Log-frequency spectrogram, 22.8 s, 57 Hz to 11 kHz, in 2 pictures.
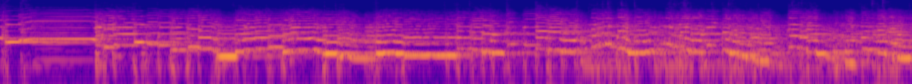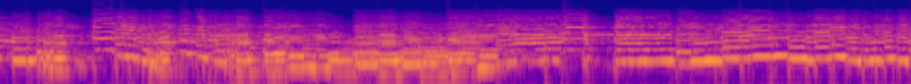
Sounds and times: Inside, small room: 0:00.0 - 0:22.7
Tapping (guitar technique): 0:00.0 - 0:22.7.

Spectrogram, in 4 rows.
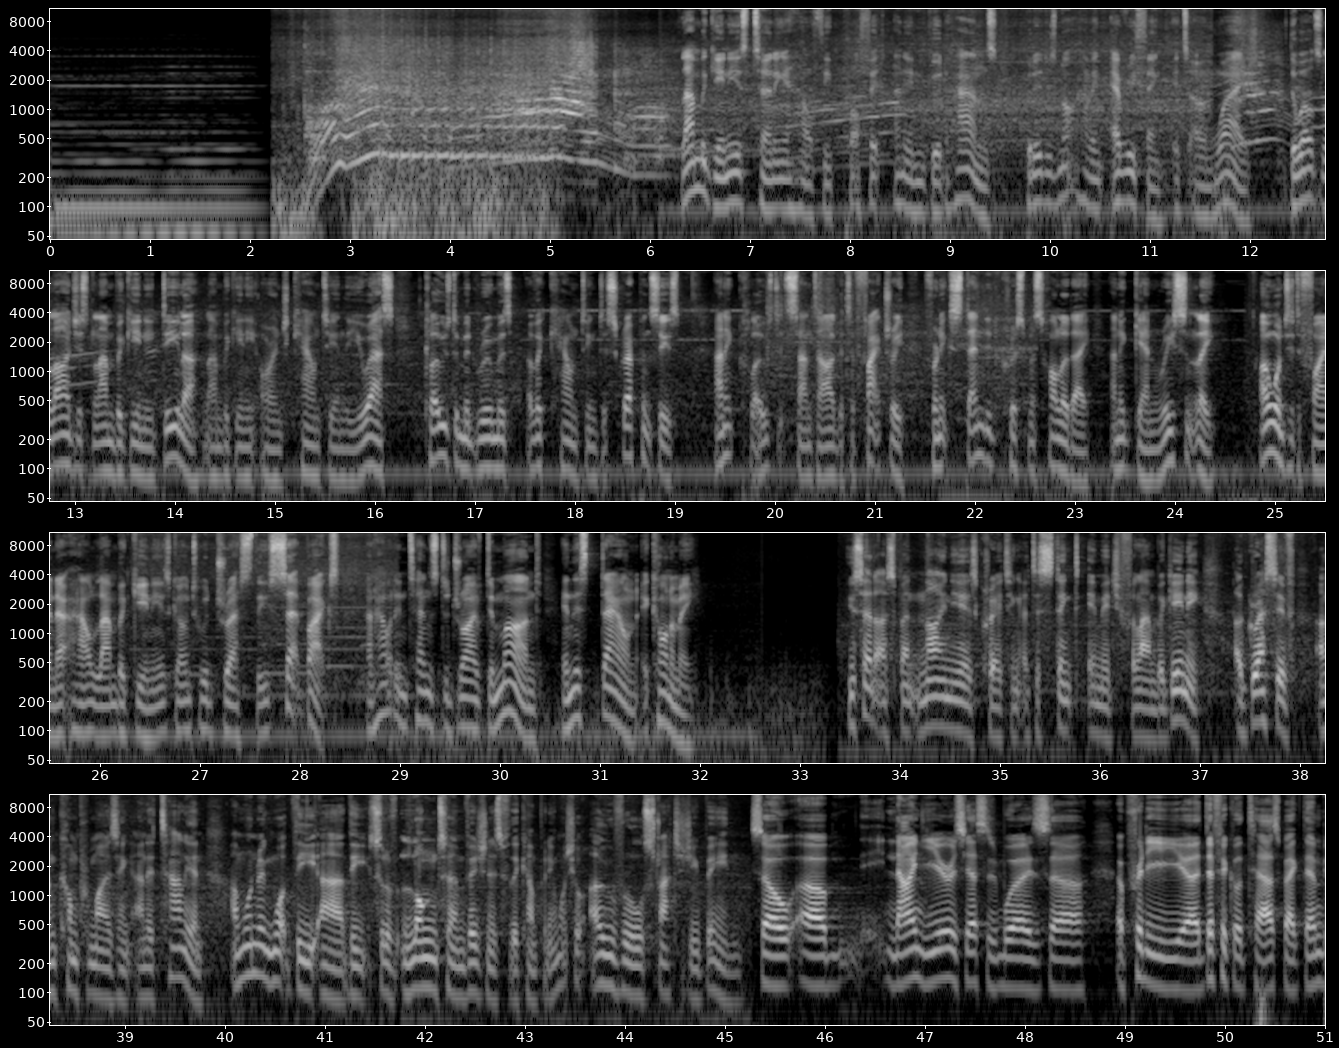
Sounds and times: Race car, auto racing: 0:02.2 - 0:24.1, 0:26.0 - 0:29.0
Speech: 0:06.3 - 0:32.0, 0:33.4 - 0:51.0.

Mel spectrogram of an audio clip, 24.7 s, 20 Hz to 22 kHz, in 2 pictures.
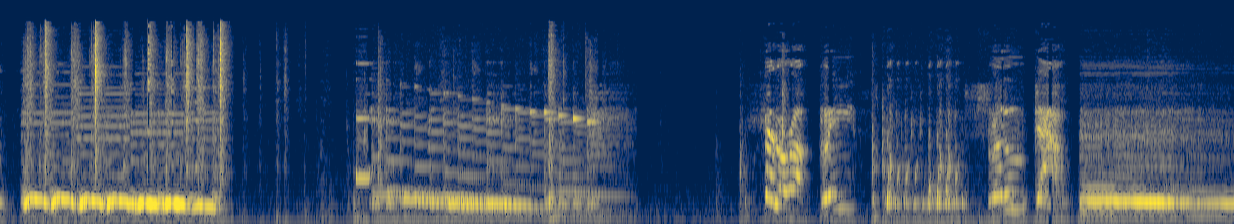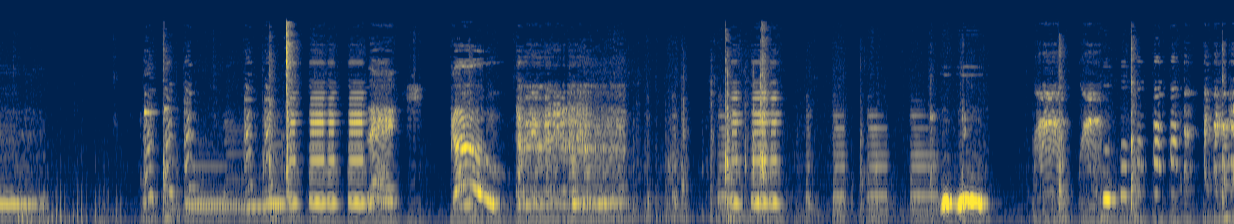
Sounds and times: Inside, small room: 0:00.0 - 0:24.6
Music: 0:03.6 - 0:06.4, 0:14.2 - 0:16.0, 0:19.5 - 0:21.9
Speech: 0:07.6 - 0:08.6, 0:16.0 - 0:18.0.

